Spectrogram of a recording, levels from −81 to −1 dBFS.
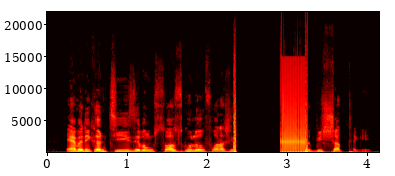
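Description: At 2.34 s, after "আমেরিকান চিজ এবং সসগুলো", the cable is pulled and plugged in. A pop, about 0.87 s of near silence, 0.31 s of 50 Hz buzz, then a pop at 3.25 s.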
